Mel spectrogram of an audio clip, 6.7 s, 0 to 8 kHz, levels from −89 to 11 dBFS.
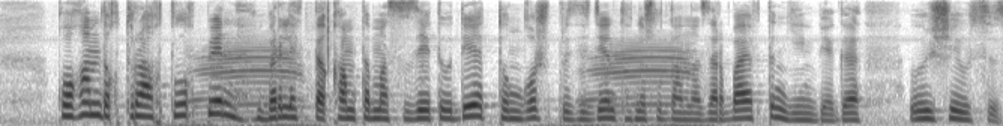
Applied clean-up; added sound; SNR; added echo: none; Livestock, farm animals, working animals; 13 dB; none.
